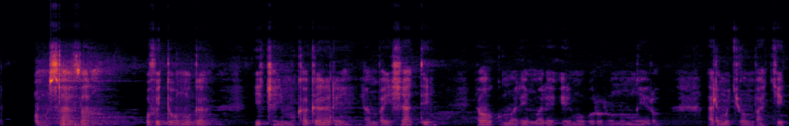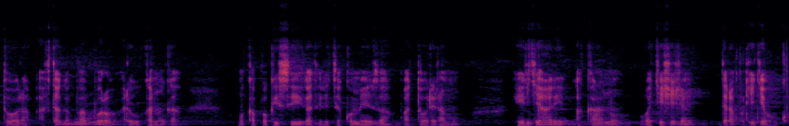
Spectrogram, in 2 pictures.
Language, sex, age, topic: Kinyarwanda, male, 18-24, government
